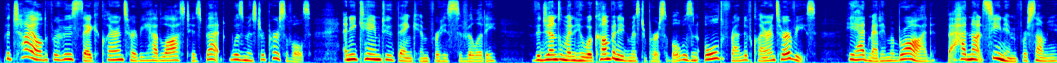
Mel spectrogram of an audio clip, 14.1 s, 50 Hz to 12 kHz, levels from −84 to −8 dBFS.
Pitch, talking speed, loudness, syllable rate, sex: 210 Hz, 205 wpm, -19 LUFS, 5.5 syllables/s, female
